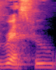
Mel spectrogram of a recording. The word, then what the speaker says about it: wrist: wouldn't say connect or Tom's wrist we don't say the wah or fist right so there's these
